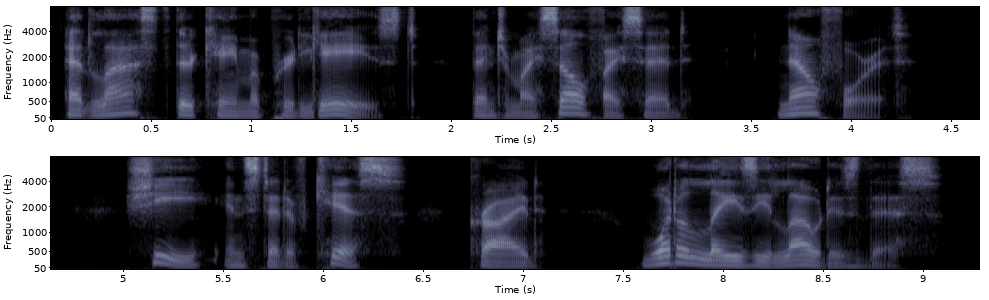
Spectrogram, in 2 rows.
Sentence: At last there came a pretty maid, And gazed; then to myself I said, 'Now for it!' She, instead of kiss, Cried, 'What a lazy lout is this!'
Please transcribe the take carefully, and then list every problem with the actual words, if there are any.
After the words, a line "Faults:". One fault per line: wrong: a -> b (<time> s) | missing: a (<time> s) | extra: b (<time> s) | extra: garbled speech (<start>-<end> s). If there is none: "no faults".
At last there came a pretty gazed; then to myself I said, 'Now for it!' She, instead of kiss, Cried, 'What a lazy lout is this!'
Faults:
missing: maid And (1.3 s)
